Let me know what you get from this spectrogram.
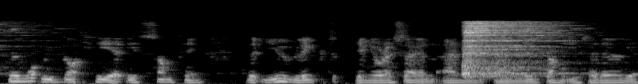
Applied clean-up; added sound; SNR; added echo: classical method WPE with log-MMSE.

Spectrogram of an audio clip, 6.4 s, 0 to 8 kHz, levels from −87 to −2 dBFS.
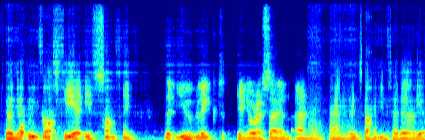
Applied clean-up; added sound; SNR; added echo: neural separator model SepFormer DNS4.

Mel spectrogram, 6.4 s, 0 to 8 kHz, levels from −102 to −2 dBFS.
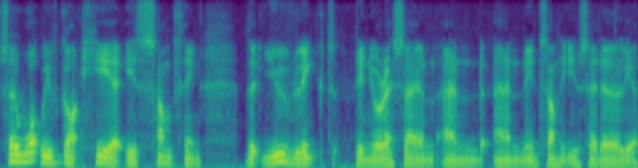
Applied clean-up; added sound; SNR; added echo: none; none; none; none.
